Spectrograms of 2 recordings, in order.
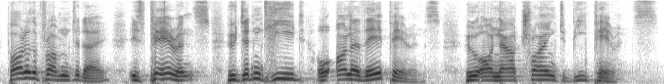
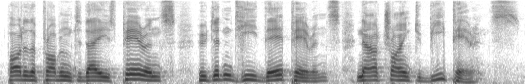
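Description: First: It is said slowly. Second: It is said at normal speed.

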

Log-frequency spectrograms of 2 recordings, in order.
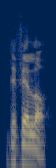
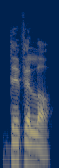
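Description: The two takes are said the same way.

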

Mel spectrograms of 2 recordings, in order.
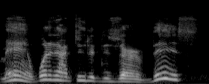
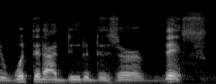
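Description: First: It sounds grateful and pleased. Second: It sounds dismayed and unhappy.

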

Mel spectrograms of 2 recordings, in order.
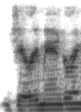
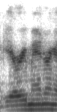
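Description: First: It begins with a soft J sound. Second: It begins with a hard G sound. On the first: This is how the word came to be said. "how it became gerrymandering" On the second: This matches how the original name is said. "instead of gerrymandering"

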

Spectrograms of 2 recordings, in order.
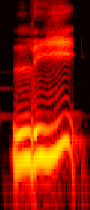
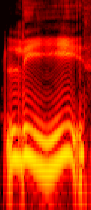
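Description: First: The pitch rises steadily from mid to high. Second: The pitch dips low and then rises. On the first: It means pear. "second tone, pear" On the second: It means plum, the surname. "third tone, plum"

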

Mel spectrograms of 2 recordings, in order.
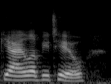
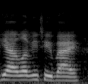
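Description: First: It is said sincerely and warmly. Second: It is said casually and offhandedly.

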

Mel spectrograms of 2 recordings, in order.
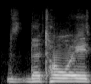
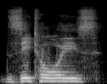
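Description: First: It is said in a plain English accent. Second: It is said in a mock French accent. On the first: "you know, the toys" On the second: "they talk like, you know, Z-toy"

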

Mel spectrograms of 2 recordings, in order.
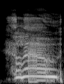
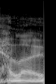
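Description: First: It is said in a high, unbroken voice. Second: It is said in a deep voice.

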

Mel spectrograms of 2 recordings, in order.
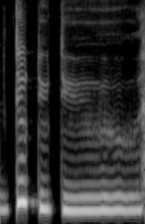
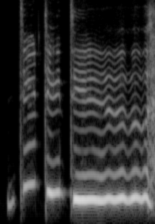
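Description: First: It is said in a lower voice. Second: It is said in a higher voice.

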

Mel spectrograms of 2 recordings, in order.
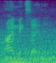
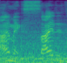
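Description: First: It is said in a flat, monotone voice. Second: It is said with lively, enthusiastic energy. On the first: The feeling is only a little excitement. "Just super monotone" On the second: The feeling is strong and intense. "oh heck yeah"

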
